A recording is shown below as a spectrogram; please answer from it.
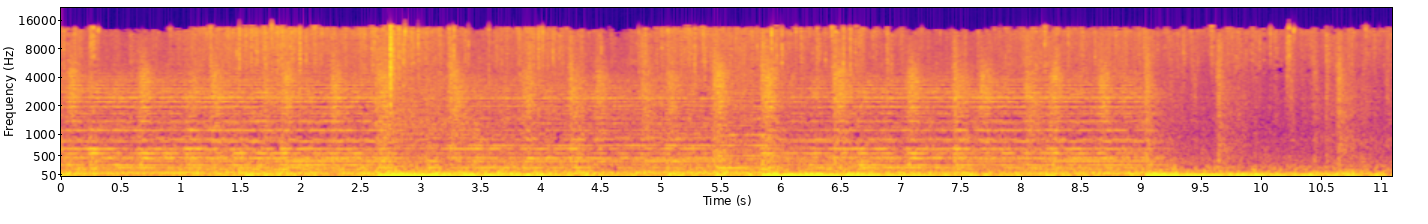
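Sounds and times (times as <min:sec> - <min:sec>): dramatic soundtrack music: 0:00.0 - 0:11.0
short crackles: 0:01.0 - 0:11.0
deep low hit: 0:02.5 - 0:11.0.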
